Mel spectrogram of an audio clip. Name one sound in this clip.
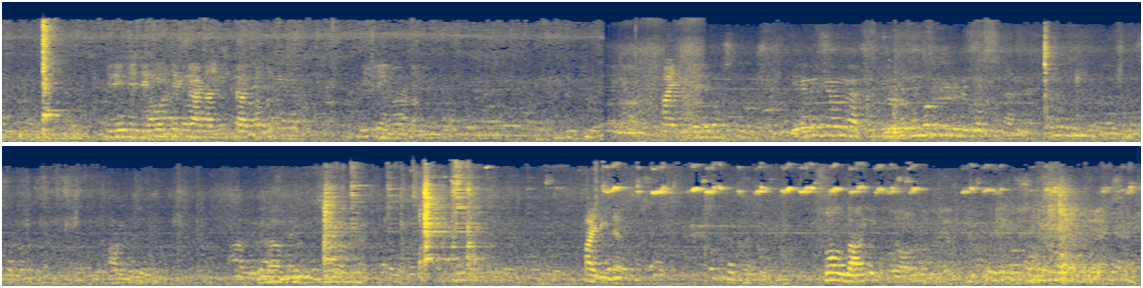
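A stretcher rattles as it rolls along a hard floor.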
